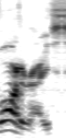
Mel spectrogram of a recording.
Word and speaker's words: water ice: what I'm saying like it's water ice that's how it's supposed to be pronounced she does outstanding videos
